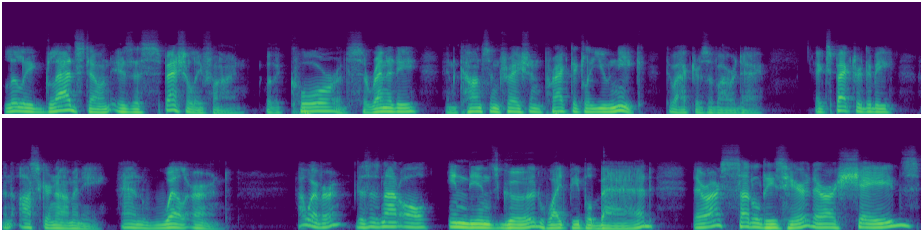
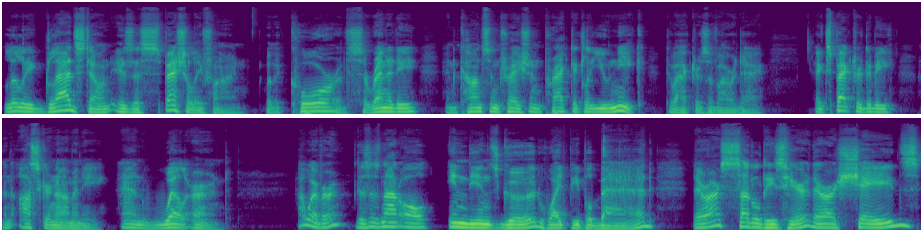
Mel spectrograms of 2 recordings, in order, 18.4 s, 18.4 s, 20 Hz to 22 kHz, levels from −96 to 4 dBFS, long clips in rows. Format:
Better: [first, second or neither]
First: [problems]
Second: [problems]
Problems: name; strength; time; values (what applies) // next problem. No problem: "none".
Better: second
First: muffled; very; fading above 3 kHz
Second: none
